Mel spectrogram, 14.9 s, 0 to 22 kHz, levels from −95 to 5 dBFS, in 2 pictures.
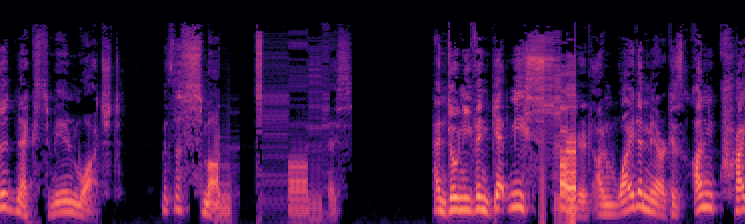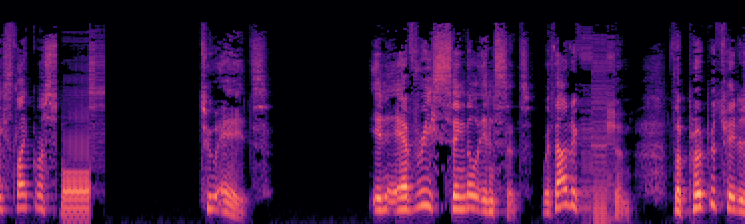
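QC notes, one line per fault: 2.14–3.34 s (after "and watched with a"), 5.40–5.76 s (after "don't even get me"), 7.97–8.72 s, 13.26–13.61 s: robotic sound from repeated short buffers. A rigid metallic buzz at 66.7 Hz follows the speech only roughly, likely from a 15 ms buffer being looped while new audio was skipped. The waveform shows repeating 15 ms cycles, and the spectrogram shows a fixed comb of harmonics spaced 66.7 Hz apart.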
